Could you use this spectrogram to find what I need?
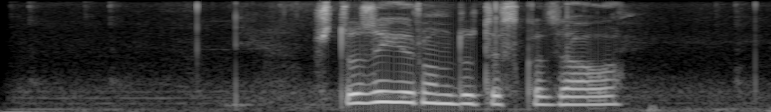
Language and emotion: Russian, neutral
